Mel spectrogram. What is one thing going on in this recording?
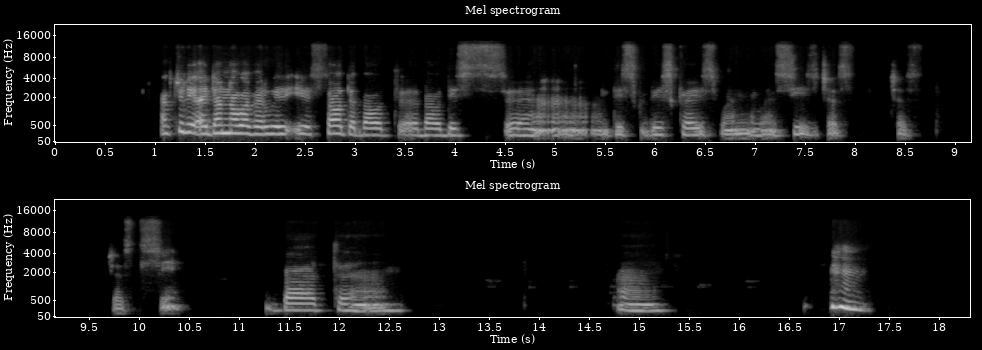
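An elderly woman speaks calmly over an online call, in short phrases with pauses.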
